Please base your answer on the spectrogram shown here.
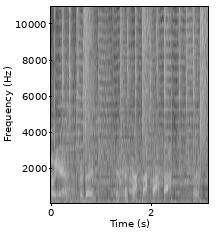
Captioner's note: laughs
